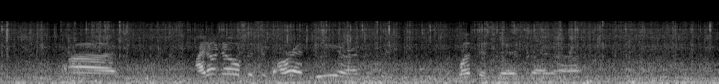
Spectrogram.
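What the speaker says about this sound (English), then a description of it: "No, it's like crazy raining right now." Heavy, crazy downpour during a tornado chase, a dense steady hiss of rain running throughout, with excited voices talking loudly over it.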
